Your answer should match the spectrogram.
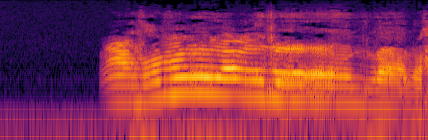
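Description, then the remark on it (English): A voice imitates a Murloc's stun yell: after a short silence, one loud, sustained, mid-pitched warbling cry holds for about a second and a half before trailing off. “And Murloc's got that really cool, that sound, the thing, the yell, the stun.”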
